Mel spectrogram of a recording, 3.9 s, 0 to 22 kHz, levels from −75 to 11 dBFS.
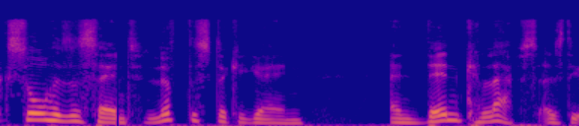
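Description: At 0.77 to 0.80 s the speech is interrupted by a CD skip. A physical knock or a surface flaw has thrown the laser pickup off its track onto another turn of the spiral, so the player drops out for a brief mute of roughly 20 ms and then resumes reading from a different point on the disc. It is heard as a short tick followed by an abrupt discontinuity, with the speech carrying on from a displaced position rather than where it left off.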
